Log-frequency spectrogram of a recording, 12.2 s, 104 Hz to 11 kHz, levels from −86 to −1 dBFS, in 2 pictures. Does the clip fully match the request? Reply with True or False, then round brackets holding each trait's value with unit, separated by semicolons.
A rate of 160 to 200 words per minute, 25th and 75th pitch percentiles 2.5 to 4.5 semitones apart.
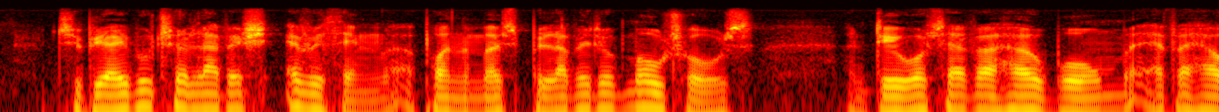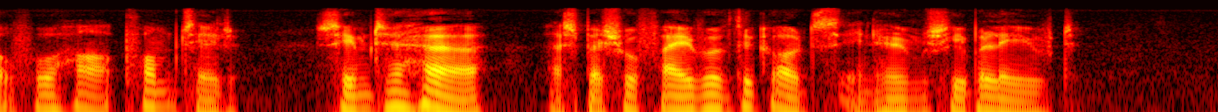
True (165 wpm; 3.0 semitones)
